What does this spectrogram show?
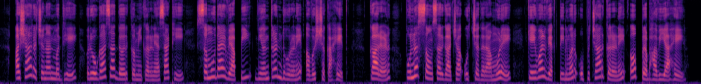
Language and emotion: Marathi, neutral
